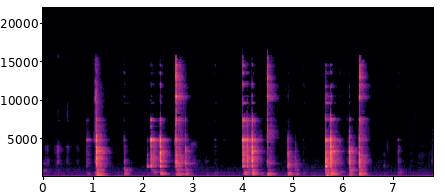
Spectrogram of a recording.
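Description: A wrench clicks and scrapes against a metal nut.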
